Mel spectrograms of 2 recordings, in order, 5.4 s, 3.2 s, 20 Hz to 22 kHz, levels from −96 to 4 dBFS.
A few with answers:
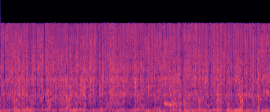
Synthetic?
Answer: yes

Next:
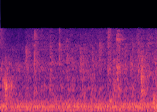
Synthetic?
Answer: no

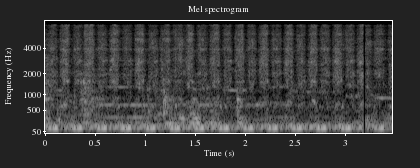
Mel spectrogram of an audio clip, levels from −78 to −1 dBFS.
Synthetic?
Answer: yes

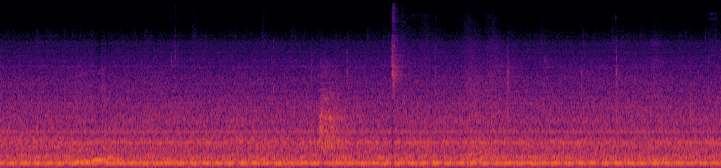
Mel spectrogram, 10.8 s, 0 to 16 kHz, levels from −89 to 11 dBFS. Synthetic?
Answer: no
